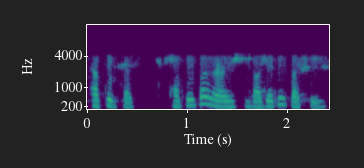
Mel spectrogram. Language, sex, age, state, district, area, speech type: Bengali, female, 18-30, West Bengal, Jalpaiguri, rural, conversation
